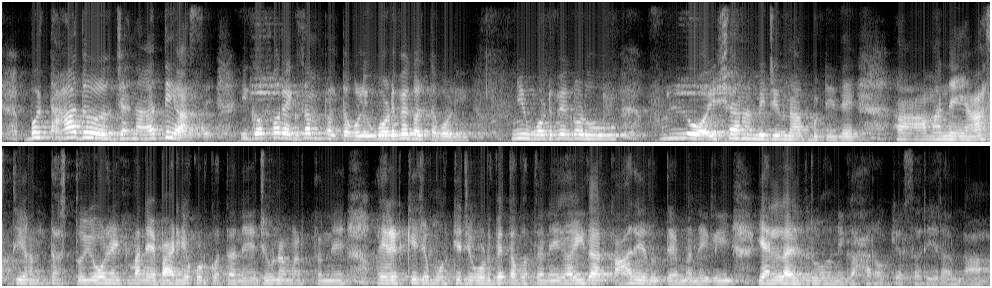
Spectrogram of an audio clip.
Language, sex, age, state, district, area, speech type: Kannada, female, 30-45, Karnataka, Hassan, rural, spontaneous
